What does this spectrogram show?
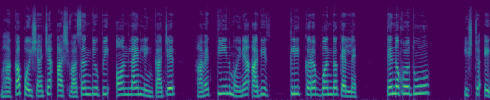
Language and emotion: Goan Konkani, surprised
